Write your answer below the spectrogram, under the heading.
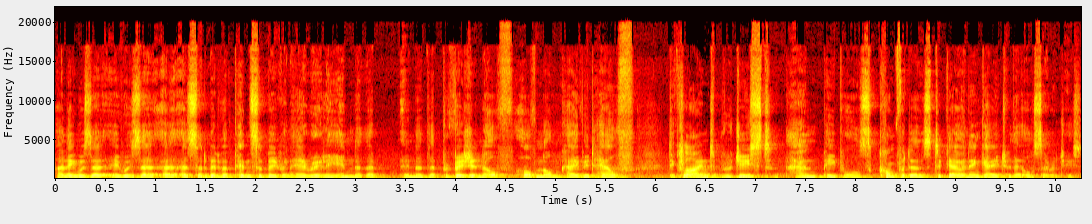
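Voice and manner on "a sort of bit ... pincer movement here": rushed, very fast, rattled-off delivery. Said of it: "Could you slow down a little?".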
